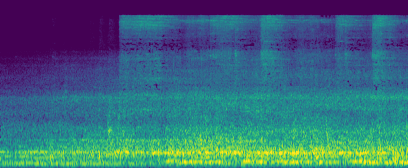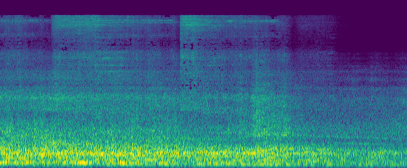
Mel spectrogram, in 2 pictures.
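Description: Electric commuter train passing close by on the rails and running into a tunnel. Its wheel and rail noise and a steady hum build for the first few seconds, stay loud through the middle, then die away over the last few seconds.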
